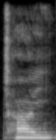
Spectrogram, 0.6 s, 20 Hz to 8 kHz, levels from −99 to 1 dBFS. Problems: none marked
